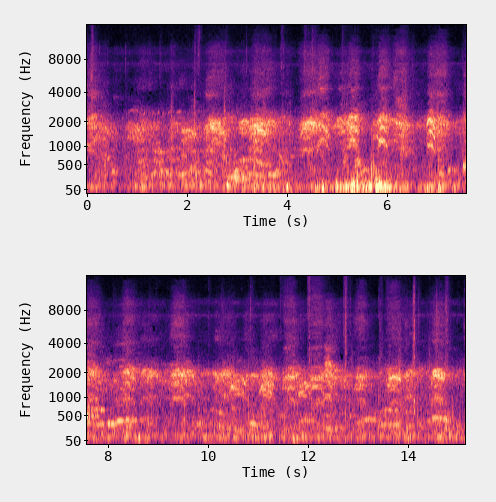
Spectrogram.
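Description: Birds calling, many short calls one after another, with a low rumble on the microphone about five seconds in.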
